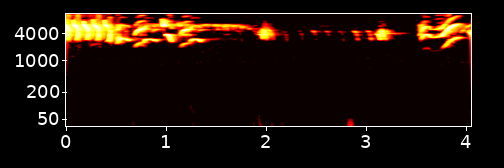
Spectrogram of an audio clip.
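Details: American goldfinch singing a lot in the wild: a rapid, high, twittering run of sweet trills and tinkling notes, pausing briefly before resuming; faint background hum.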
